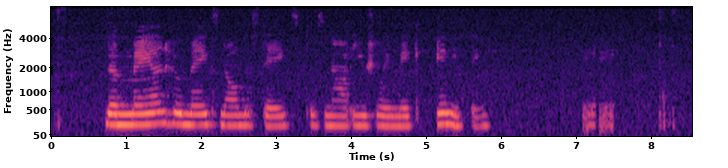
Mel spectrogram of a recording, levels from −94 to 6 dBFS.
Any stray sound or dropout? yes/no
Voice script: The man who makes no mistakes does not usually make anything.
yes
